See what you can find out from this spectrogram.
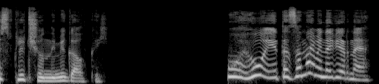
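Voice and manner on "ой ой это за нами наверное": high-pitched, eager outcry; excited exclamation. A narrator's reading. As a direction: burst out with sudden hope. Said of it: "воскликнула Яна". (взволнованный возглас)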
